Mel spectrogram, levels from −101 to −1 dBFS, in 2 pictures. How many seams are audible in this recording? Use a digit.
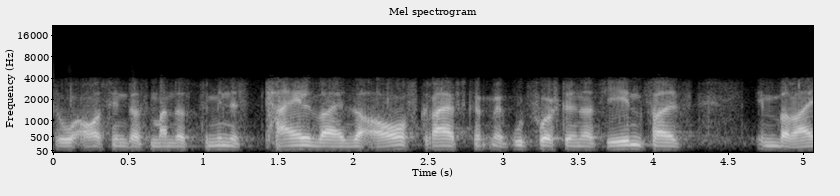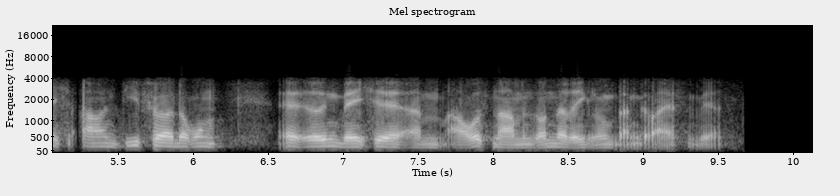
0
